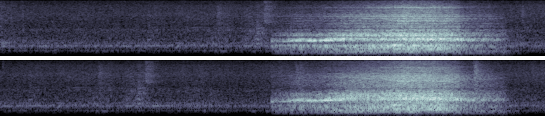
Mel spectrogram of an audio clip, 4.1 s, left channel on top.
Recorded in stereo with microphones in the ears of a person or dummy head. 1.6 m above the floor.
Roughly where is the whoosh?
Centre.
